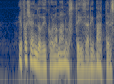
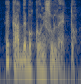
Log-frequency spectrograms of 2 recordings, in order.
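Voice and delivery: plain reading voice

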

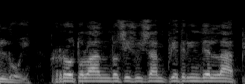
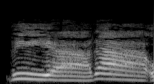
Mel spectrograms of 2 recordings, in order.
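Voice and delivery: high, very loud heckle; shouting; 9 semitones higher, 9 dB louder than usual. A narrator's reading. Sprawled boys heckling passing couples, shouted jeer. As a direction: holler it at passers-by. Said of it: "quelli gridavano".

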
